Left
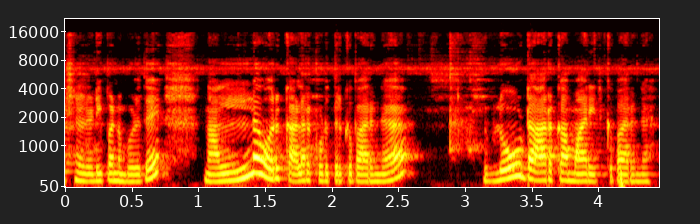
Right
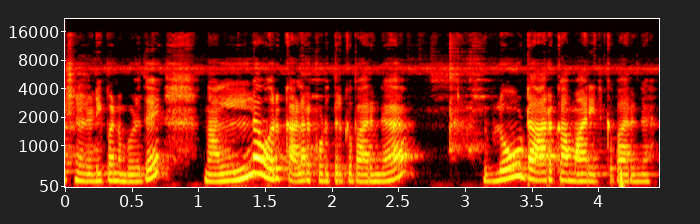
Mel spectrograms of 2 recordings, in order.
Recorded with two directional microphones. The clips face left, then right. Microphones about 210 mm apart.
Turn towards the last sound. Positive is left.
turn(degrees=50)  # may be behind; listen again after turning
